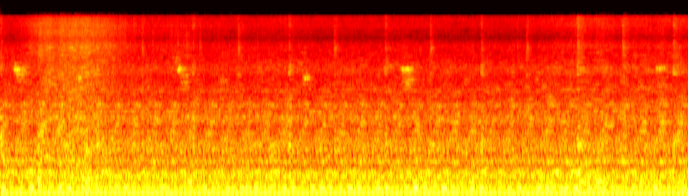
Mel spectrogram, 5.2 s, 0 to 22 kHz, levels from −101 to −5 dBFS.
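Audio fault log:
No faults detected in the recording.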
